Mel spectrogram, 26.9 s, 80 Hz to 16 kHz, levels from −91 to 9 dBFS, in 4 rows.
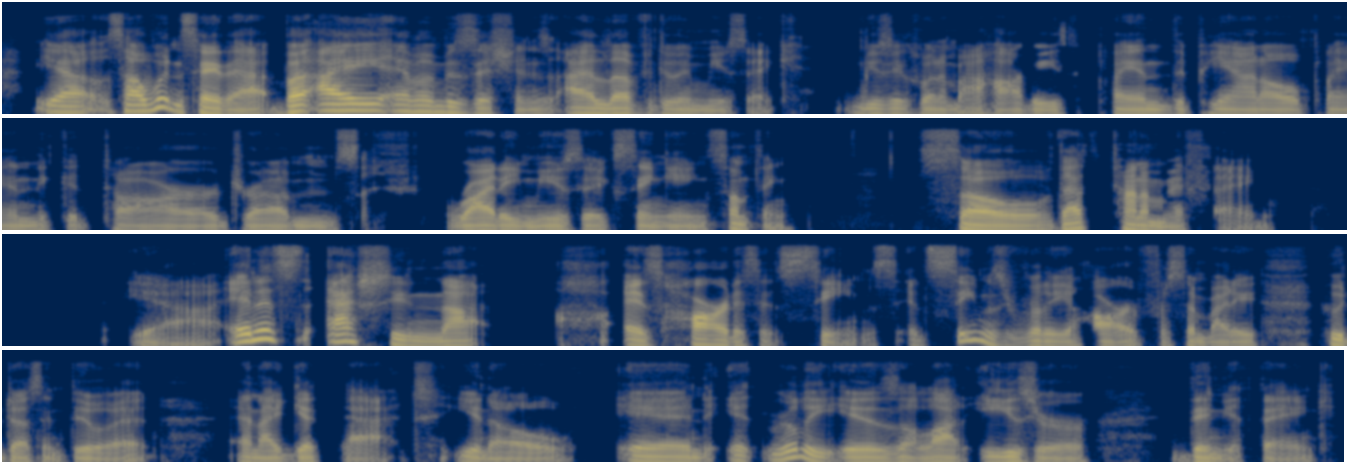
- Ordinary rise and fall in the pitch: Yes, average, 3.4 semitones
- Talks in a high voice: No, very low, 95 Hz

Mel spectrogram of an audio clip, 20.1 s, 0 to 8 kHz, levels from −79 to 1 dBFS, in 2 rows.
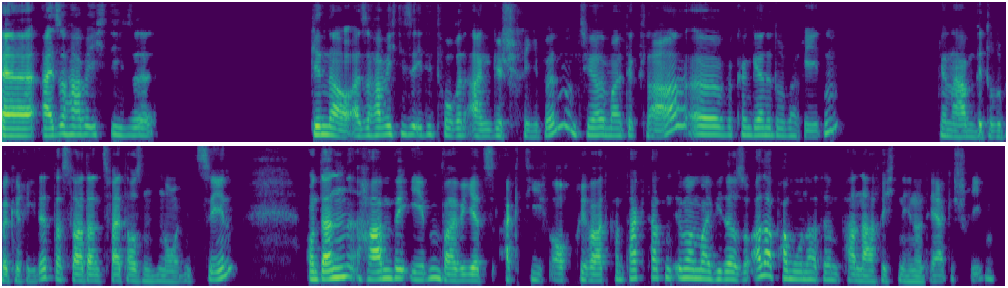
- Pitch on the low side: No, medium, 155 Hz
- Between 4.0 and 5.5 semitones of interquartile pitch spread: Yes, average, 4.7 semitones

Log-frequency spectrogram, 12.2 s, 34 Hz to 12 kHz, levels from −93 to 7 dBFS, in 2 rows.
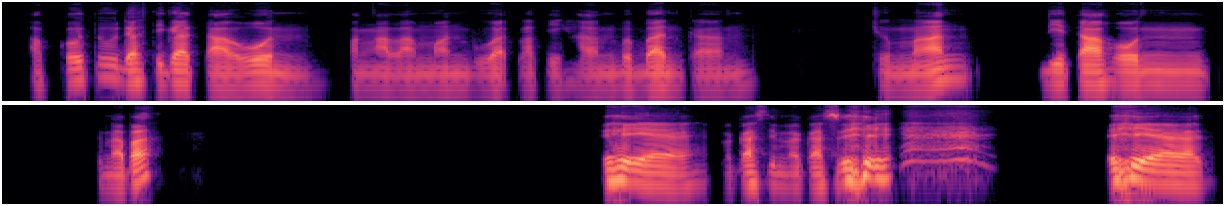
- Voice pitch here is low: Yes, very low, 95 Hz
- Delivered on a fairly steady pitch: No, average, 4.2 semitones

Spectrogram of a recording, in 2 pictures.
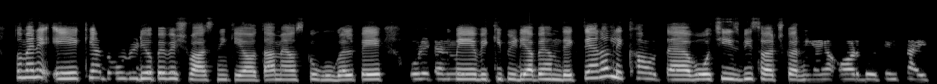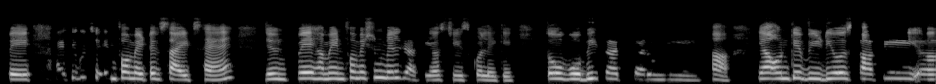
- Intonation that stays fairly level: No, average, 3.5 semitones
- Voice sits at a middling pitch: No, high, 240 Hz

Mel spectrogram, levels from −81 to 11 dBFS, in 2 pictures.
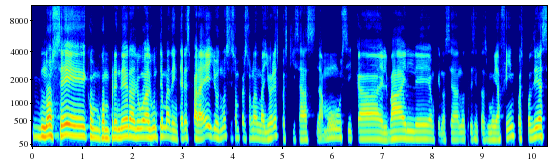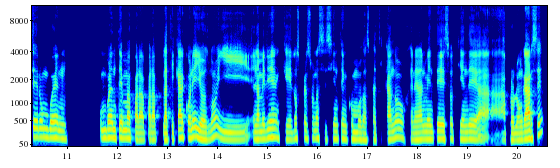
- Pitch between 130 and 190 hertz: Yes, medium, 140 Hz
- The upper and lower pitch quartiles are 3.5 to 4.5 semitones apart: Yes, average, 4.0 semitones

